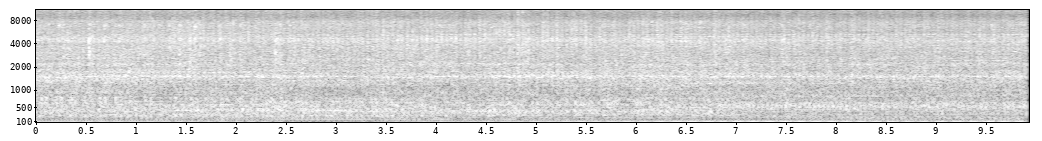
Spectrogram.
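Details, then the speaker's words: Cold diesel tractor (Onan/Perkins) started after manual glow plug preheat on a mid-20s °F morning: steady low chug with a slightly rough, uneven beat, settling as it runs. Normal cold-start warm-up. "you all hear the tone difference in person once warms up the first stage gets a lot smoother and then the second stage really spools out and that's usually after about a minute or so"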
